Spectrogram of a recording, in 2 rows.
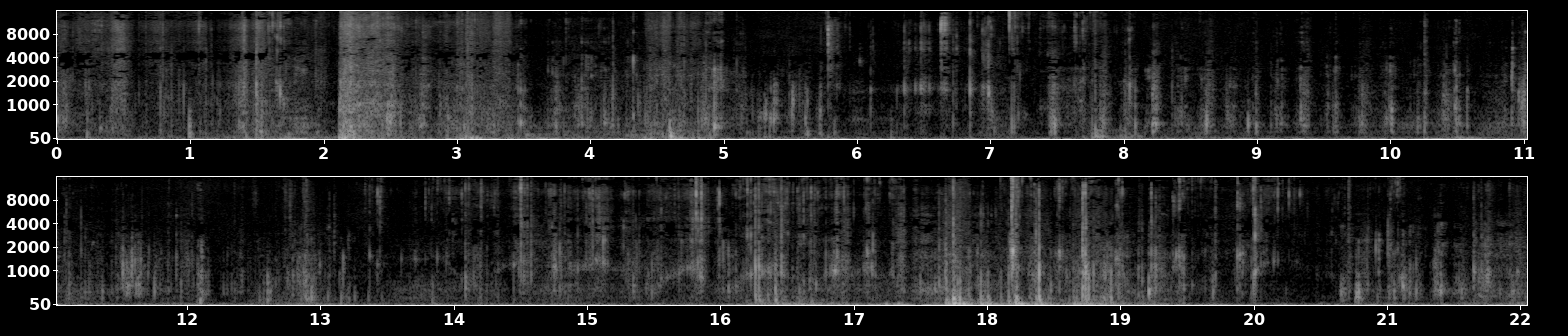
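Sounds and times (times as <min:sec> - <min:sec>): paper napkin rustling: 0:00.0 - 0:05.0
chewing crunchy food: 0:00.0 - 0:22.0.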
